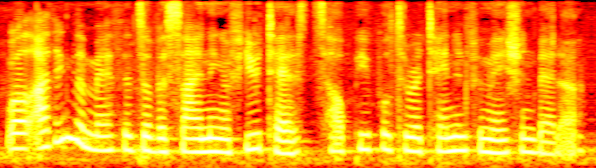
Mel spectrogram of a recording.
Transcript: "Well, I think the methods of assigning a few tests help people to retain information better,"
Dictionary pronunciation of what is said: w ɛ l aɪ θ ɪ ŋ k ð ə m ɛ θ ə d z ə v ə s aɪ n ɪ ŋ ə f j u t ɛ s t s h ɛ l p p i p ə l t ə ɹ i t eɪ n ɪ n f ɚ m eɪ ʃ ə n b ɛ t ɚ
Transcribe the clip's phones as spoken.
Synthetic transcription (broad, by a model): w ɛ l aɪ θ ɪ ŋ k ð ə m ɛ θ ə d z ə v ə s aɪ n ɪ ŋ ə f j u t ɛ s t s h ɛ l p p i p ə l t ə ɹ i t eɪ n ɪ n f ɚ m eɪ ʃ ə n b ɛ t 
